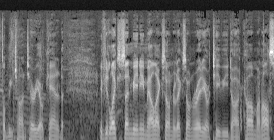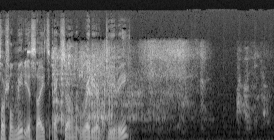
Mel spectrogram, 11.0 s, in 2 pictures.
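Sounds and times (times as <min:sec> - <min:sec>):
speech: 0:00.0 - 0:08.2
toilet flushing: 0:06.4 - 0:09.7.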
